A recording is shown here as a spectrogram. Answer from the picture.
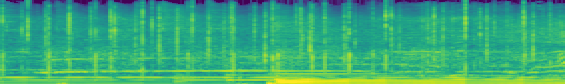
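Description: An audience claps their hands for Jesus with raised hands in a dense, sustained burst of applause, with sustained organ or keyboard chords swelling underneath and growing louder halfway through.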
